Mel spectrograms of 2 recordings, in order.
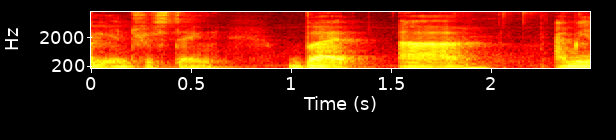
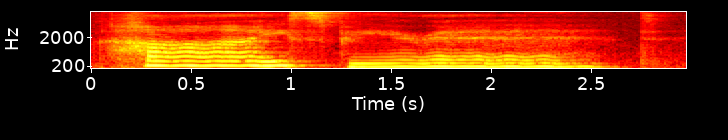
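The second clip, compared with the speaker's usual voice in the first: sing-song greeting; 9 semitones higher, much slower than usual. Real, not acted. Greeting spirit before reading.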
